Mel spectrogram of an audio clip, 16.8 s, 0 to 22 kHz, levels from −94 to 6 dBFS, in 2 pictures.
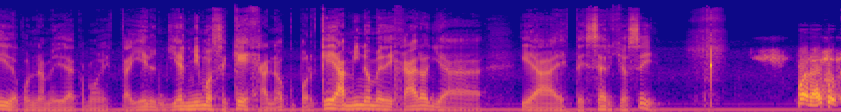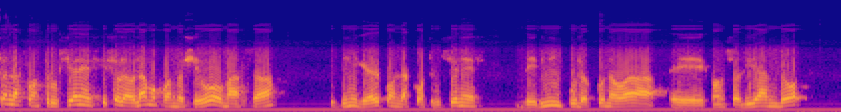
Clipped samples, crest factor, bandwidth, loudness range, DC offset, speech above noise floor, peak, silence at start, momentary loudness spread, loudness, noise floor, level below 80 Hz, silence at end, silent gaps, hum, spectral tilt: under 0.1%; 18 dB; 16.5 kHz; 10 LU; under 0.1%; 23 dB; -4 dBFS; 0 s; 19 LU; -20 LUFS; -43 dBFS; -50 dBFS; 0.25 s; none; none; -5 dB/octave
